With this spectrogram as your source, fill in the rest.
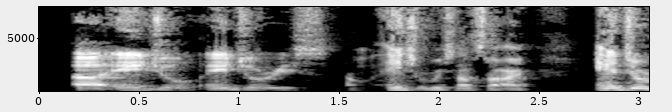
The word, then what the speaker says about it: Angel Reese: for like last week and a half of Angela Reese that's how you pronounce her name right uh angel angel Reese Angel Reese I'm sorry Angel Reese we actually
